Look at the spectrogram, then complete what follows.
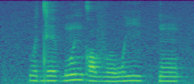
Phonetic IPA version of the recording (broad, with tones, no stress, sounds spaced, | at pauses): kʷ ɪ˨ d e˨ ɡʷ ĩ˦ ɡ ɔ˨ v ʊ˨ w iː˦˨ k͡p ũ˦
